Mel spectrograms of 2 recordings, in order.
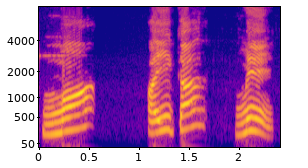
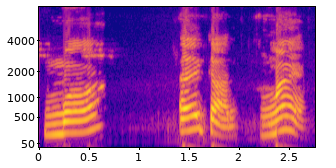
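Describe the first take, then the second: First: "म", "ऐकार", then "में", each slowly drawn out; teacher slowly building "में" from "म" and its vowel sign; spelling out syllable. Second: "म", "ऐकार", then "मैं", each slowly drawn out; teacher slowly building "मैं" from "म" and its vowel sign; spelling out syllable. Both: Shown as a demonstration. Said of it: "इसको पढ़ेंगे".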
